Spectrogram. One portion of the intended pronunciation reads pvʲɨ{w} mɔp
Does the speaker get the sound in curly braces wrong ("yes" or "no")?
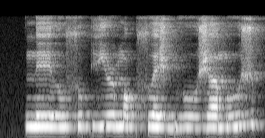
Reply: yes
